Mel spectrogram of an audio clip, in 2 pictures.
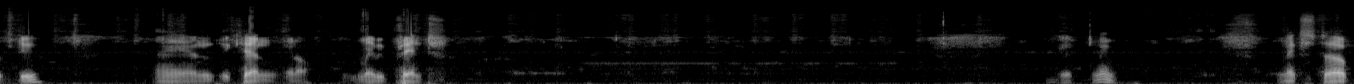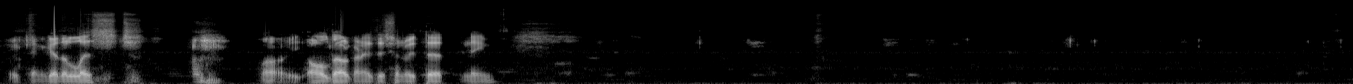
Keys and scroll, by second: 5.7 Return, 21.8 Return.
